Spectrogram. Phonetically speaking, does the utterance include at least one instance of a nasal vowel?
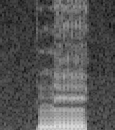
yes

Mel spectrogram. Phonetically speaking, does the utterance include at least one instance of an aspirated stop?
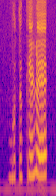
no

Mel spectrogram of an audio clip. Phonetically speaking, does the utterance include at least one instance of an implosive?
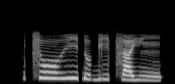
yes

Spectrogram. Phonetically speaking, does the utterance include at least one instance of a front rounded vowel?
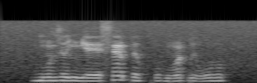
no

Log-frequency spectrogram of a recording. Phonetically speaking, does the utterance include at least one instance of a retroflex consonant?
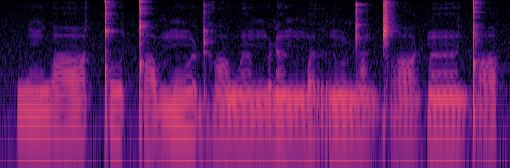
yes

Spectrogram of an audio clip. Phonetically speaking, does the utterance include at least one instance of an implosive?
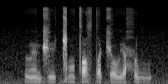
no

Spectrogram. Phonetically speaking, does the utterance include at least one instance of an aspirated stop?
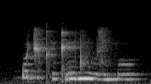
yes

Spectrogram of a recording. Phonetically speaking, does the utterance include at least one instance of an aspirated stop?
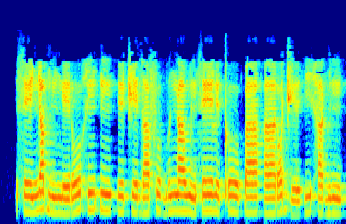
no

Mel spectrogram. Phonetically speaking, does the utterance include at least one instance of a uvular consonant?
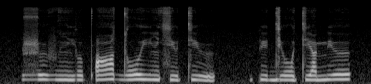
no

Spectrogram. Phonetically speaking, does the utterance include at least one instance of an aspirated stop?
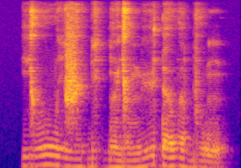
no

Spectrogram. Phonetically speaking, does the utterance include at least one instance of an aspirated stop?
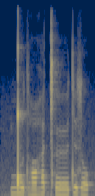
yes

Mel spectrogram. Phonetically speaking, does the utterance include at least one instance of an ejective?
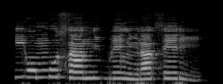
no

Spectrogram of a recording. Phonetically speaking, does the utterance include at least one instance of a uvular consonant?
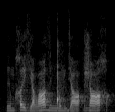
yes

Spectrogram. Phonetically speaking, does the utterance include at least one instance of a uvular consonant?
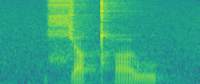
yes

